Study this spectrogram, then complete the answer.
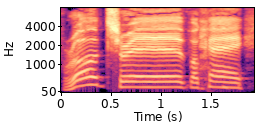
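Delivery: high, loud holler; mock excited announcement. Tommy pulls up in a van for Greg, mock excited. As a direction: imitate an eager director calling out.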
